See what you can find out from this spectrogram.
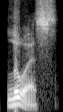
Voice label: "lewis", American

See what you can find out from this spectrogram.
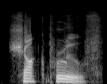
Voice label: "shockproof", American

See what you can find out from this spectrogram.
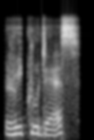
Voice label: "recrudesce", Indian

